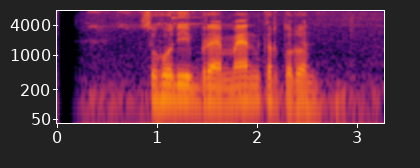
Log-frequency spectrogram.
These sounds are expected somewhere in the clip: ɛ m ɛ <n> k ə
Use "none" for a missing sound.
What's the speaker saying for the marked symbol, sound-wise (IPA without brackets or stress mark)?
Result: n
